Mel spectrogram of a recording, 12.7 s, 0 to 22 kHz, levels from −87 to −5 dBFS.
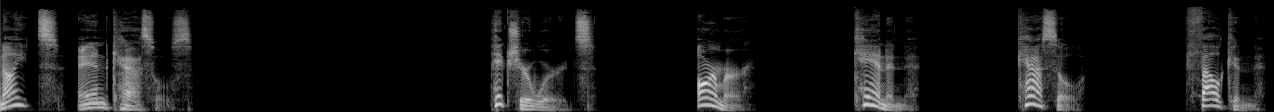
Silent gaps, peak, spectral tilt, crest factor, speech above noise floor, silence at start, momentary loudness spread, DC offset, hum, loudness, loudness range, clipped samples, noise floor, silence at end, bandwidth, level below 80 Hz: none; -6 dBFS; -3.5 dB/octave; 24 dB; over 62 dB; 0 s; 14 LU; under 0.1%; none; -28 LUFS; 7 LU; under 0.1%; under -90 dBFS; 0.15 s; 16.5 kHz; -66 dBFS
